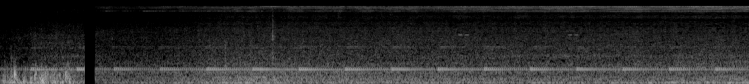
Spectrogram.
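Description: Low rumble of a 211 series electric train approaching from a distance, with a steady high ringing tone pulsing a couple of times a second. It opens with the louder noise of a passing train, cut off abruptly just under a second in.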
